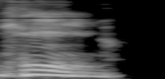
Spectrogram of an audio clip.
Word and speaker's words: Kean: She pronounces her name Kane, but she spells it K-E-A-N, so it looks like Keen.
